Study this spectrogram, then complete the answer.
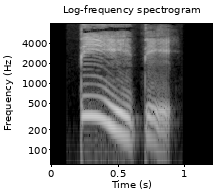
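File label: "didi", Chinese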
